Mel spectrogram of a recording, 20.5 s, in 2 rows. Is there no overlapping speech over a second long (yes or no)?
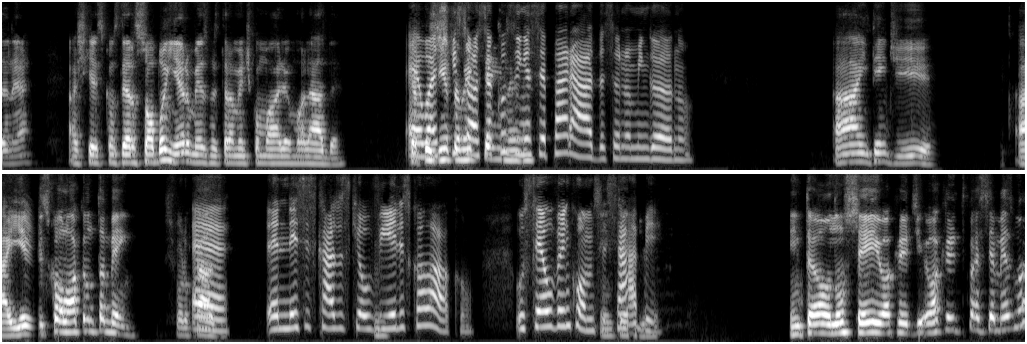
no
